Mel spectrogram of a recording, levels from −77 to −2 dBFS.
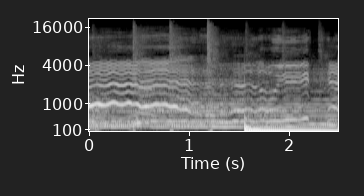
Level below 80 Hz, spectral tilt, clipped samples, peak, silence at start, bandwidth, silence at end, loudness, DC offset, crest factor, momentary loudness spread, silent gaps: -14 dBFS; -5.5 dB/octave; under 0.1%; 0 dBFS; 0 s; 17.5 kHz; 0 s; -15 LUFS; under 0.1%; 12 dB; 7 LU; none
